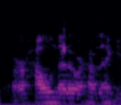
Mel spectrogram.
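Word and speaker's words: Raúl Neto: Raul Neto or something like that. I think it's. I think it's Howell Neto. It Is it sounds Howell? like an H.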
